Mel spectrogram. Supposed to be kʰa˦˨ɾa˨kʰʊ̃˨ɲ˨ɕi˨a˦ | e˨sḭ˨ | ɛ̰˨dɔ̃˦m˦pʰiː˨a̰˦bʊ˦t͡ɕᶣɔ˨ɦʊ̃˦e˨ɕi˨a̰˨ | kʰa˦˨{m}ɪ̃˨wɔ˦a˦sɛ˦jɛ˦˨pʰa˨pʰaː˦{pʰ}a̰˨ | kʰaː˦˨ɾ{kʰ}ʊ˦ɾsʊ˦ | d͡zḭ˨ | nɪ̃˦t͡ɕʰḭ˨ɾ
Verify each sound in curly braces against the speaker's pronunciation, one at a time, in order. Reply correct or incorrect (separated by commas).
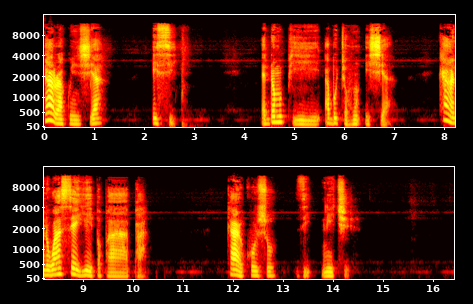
incorrect, correct, correct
